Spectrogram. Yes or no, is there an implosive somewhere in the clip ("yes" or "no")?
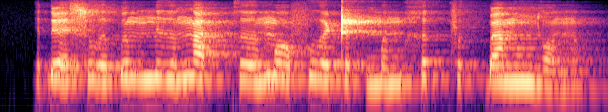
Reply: yes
